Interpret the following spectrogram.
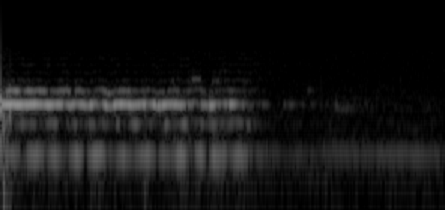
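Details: A short sustained keyboard chord rings out and fades away, with no animal sound present.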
